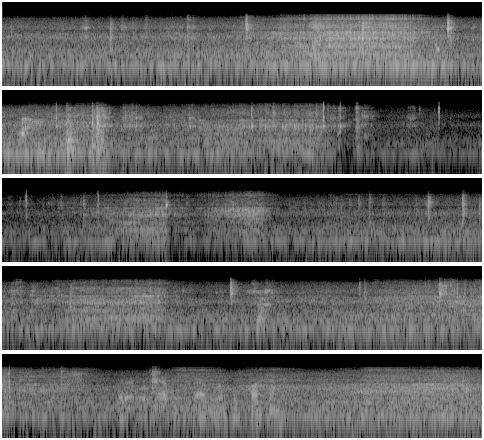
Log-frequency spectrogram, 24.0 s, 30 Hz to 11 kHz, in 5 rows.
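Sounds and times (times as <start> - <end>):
steady low hum: 0.0 - 24.0
person snoring: 2.6 - 4.4, 6.8 - 8.1, 10.6 - 12.4, 14.7 - 16.2, 18.1 - 24.0.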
